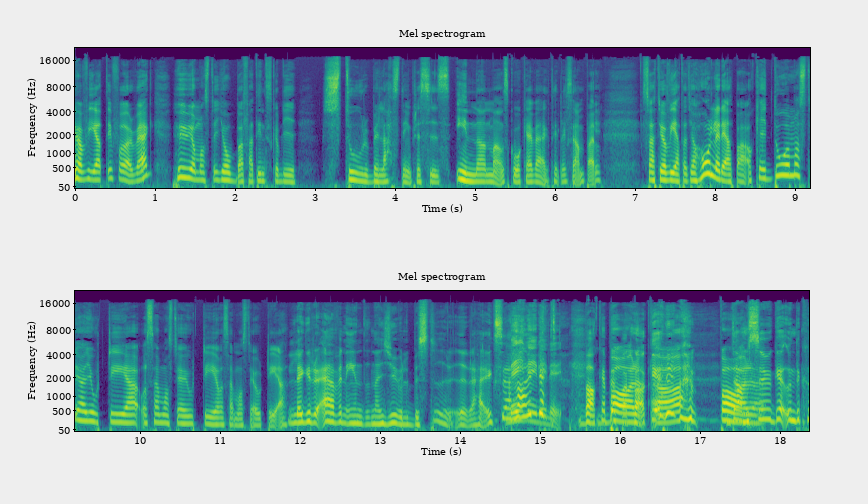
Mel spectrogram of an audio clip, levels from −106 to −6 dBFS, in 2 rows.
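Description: No technical faults can be heard anywhere in the recording; the signal holds steady throughout without any break, glitch or change in its character.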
